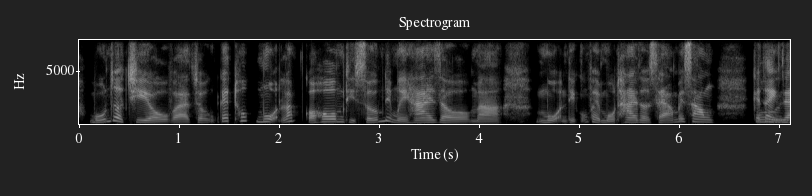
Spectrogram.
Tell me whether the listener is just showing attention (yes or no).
yes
